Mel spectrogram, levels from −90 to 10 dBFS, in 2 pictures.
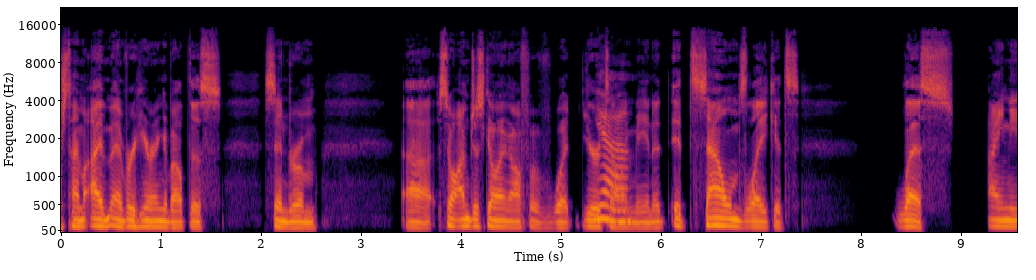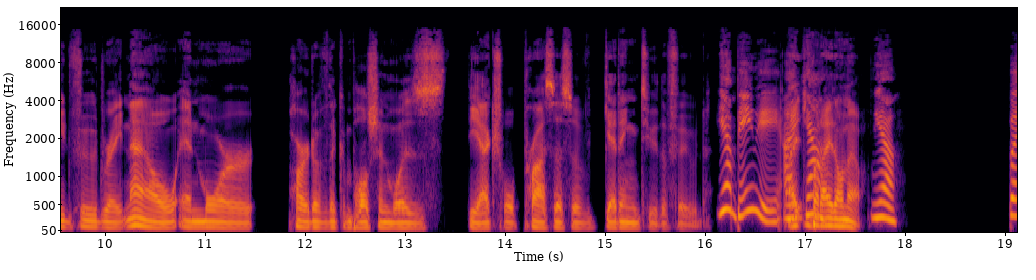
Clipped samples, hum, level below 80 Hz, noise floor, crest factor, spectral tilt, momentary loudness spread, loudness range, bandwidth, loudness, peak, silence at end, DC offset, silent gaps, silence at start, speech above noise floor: under 0.1%; none; -50 dBFS; under -90 dBFS; 18 dB; -5 dB/octave; 9 LU; 4 LU; 15 kHz; -19 LUFS; -2 dBFS; 0 s; under 0.1%; 18.06-18.12 s, 18.23-18.36 s, 18.45-18.50 s, 18.58-18.70 s, 18.77-18.83 s, 18.90-19.02 s; 0 s; over 72 dB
